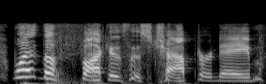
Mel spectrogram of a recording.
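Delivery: slow, loud, disbelieving; incredulous loud outburst. Real, not acted. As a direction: shout the question in disbelief. Reacting to absurd title.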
